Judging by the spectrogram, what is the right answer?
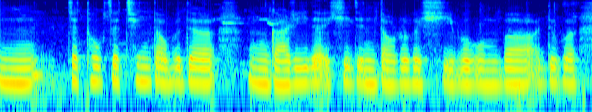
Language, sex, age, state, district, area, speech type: Manipuri, female, 30-45, Manipur, Chandel, rural, spontaneous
